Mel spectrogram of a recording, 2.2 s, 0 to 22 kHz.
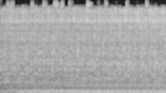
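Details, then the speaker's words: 1995 Mitsubishi Fuso FH100 truck, 5.0L turbo inline-6 diesel, 116,440 miles: steady, even idle with a deep low rumble and no knocks or misses; engine sounds healthy. "Mitsubishi engine. Sounds good."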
